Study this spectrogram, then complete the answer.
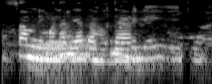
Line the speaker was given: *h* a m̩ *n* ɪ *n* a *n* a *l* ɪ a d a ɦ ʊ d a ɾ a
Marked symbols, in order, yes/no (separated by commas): no, yes, no, yes, no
